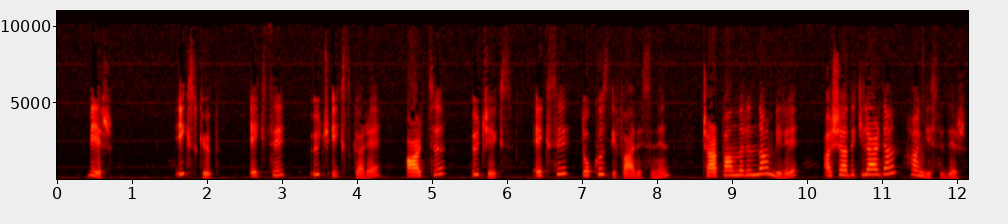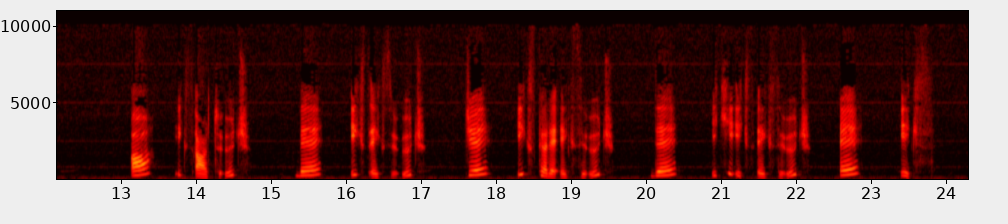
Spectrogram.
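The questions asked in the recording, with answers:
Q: X küp eksi 3x kare artı 3x eksi 9 ifadesinin çarpanlarından biri aşağıdakilerden hangisidir?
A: B: x eksi 3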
